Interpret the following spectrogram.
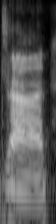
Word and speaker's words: Juan: Uh John Murray is his name is spelled Juan but he pronounces it John.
